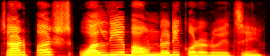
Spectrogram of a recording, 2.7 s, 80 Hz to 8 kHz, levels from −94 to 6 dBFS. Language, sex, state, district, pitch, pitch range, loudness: Bengali, female, West Bengal, Cooch Behar, 270 Hz, 235-325 Hz, -18 LUFS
